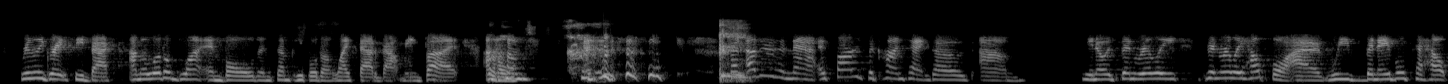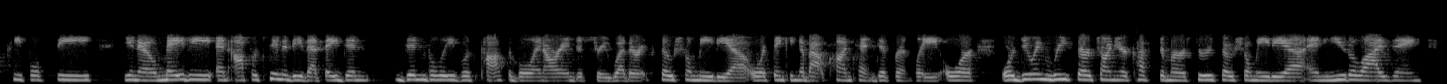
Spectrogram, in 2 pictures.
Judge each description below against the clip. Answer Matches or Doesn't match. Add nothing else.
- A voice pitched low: Doesn't match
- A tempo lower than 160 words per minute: Doesn't match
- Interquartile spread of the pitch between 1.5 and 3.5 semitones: Doesn't match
